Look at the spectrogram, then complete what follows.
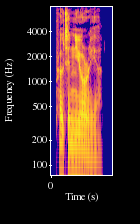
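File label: "proteinuria", British English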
